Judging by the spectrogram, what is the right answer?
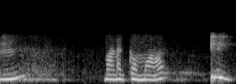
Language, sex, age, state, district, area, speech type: Tamil, female, 18-30, Tamil Nadu, Mayiladuthurai, rural, conversation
